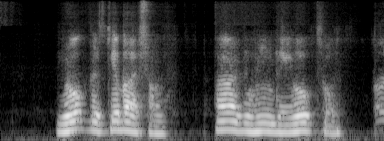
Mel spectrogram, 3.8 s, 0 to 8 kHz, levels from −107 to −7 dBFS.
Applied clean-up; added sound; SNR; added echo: neural mask model DeepFilterNet 3.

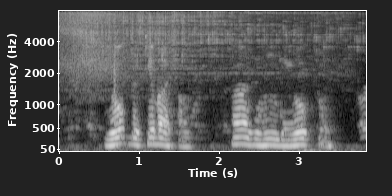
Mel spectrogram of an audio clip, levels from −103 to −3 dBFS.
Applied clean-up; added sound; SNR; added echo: classical method WPE with log-MMSE.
